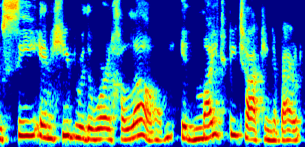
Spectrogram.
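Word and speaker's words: חלום: So the first thing I'll just say is that the word in Hebrew for dream is chalom, rhymes with shalom.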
